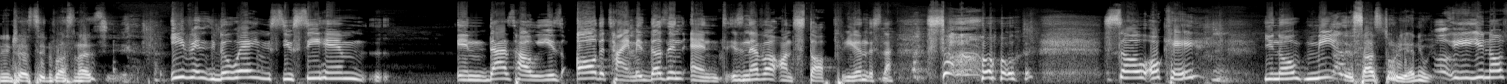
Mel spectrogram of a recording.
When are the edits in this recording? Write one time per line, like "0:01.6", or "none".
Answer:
none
